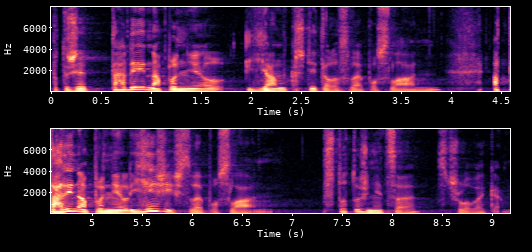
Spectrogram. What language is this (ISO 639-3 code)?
ces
